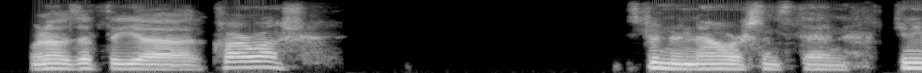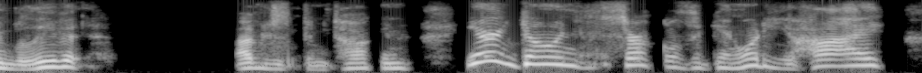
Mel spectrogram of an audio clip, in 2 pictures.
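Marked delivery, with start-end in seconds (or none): 7.0-9.1 nagging, complaining voice. Mimicking someone who nags in the ear, mid-story: imitating a nagging voice. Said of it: "when I do my voice like that".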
